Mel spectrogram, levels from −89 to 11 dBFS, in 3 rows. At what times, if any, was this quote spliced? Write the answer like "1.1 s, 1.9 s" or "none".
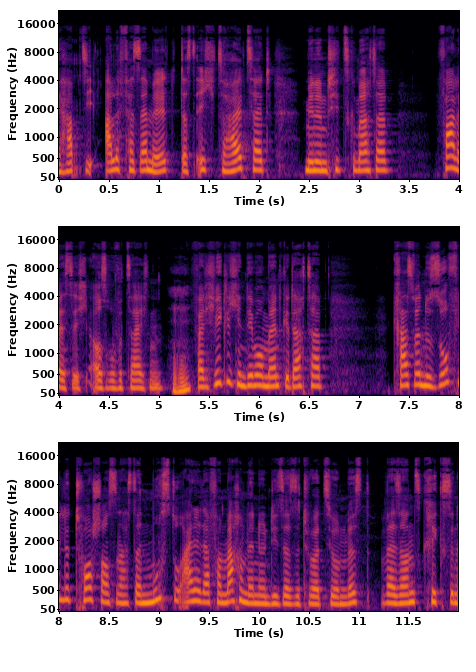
none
